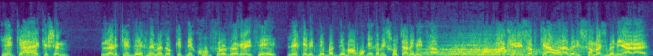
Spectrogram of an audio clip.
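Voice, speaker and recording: A man's voice: very high voice, expressive, brisk, music in the background. An actor dubbing a complaining middle-aged father on a dull film soundtrack. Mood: grumbling. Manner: complaining, bossy. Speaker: father of the hero.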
